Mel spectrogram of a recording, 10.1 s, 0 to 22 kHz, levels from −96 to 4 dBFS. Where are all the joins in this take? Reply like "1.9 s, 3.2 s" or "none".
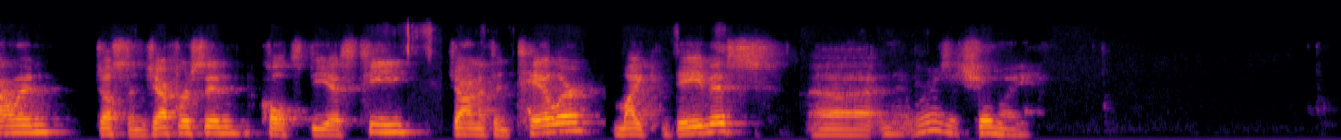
3.3 s, 4.5 s, 6.0 s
